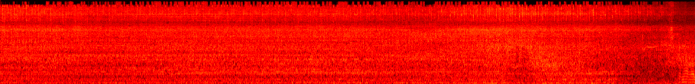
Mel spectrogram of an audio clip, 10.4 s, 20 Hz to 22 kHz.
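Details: Porsche Cayenne Turbo 955 after coolant leak repairs, with no leaks or warning lights: steady, full-bodied idle with an even low rumble and no misses, knocks or hiss; engine sounds healthy.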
